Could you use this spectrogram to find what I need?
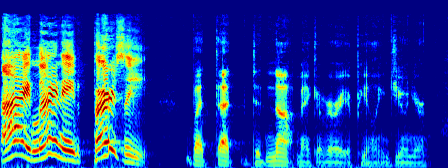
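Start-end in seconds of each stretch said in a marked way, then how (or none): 0.0-1.5 put-on very high, slow little kid voice. The speaker shows one of their little kid characters: Percy P. little kid voice. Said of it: "I do Percy P".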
